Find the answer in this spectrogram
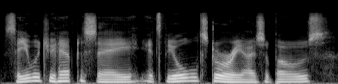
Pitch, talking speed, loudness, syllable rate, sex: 130 Hz, 215 wpm, -14 LUFS, 4.7 syllables/s, male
